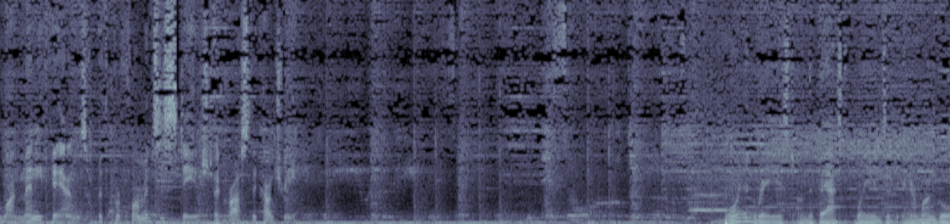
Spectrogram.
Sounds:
Speech, Music, Progressive rock

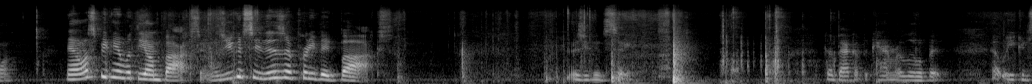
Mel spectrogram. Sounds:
Speech

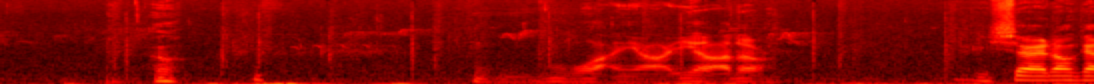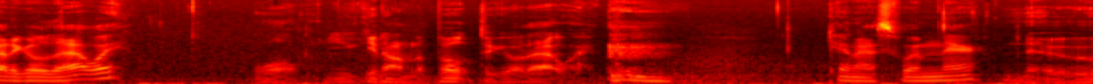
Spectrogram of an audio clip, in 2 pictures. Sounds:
Speech

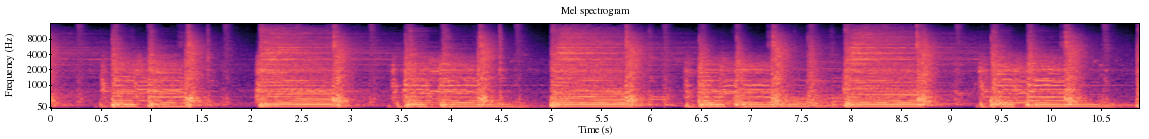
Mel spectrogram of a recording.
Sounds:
Music, Tender music

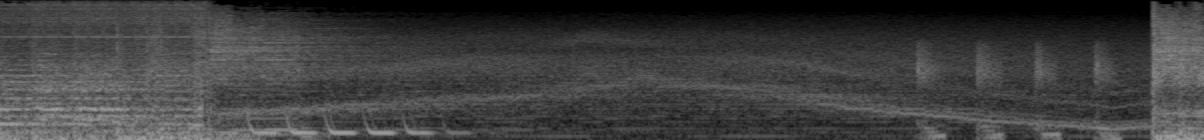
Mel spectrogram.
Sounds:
Music

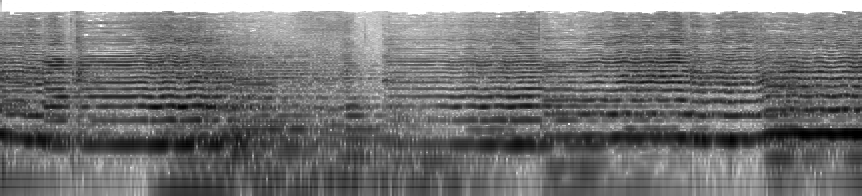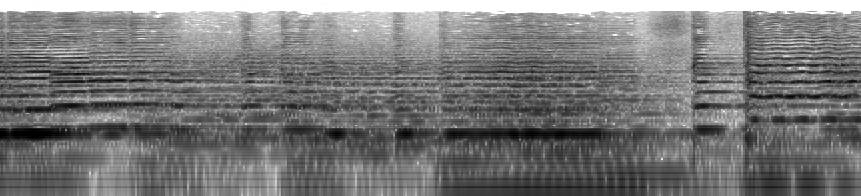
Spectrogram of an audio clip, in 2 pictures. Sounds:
Cello, Music

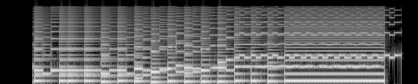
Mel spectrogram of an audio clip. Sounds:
Music

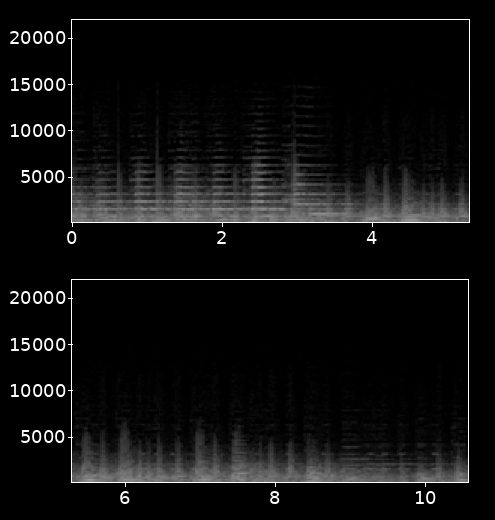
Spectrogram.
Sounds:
Trumpet, Trombone, playing trombone, Brass instrument

